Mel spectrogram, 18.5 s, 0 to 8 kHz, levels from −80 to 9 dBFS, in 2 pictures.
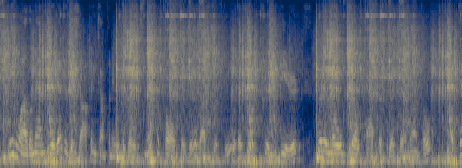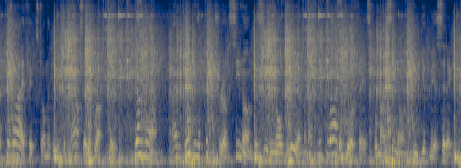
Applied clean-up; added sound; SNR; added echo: none; Keys jangling; -3 dB; none.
